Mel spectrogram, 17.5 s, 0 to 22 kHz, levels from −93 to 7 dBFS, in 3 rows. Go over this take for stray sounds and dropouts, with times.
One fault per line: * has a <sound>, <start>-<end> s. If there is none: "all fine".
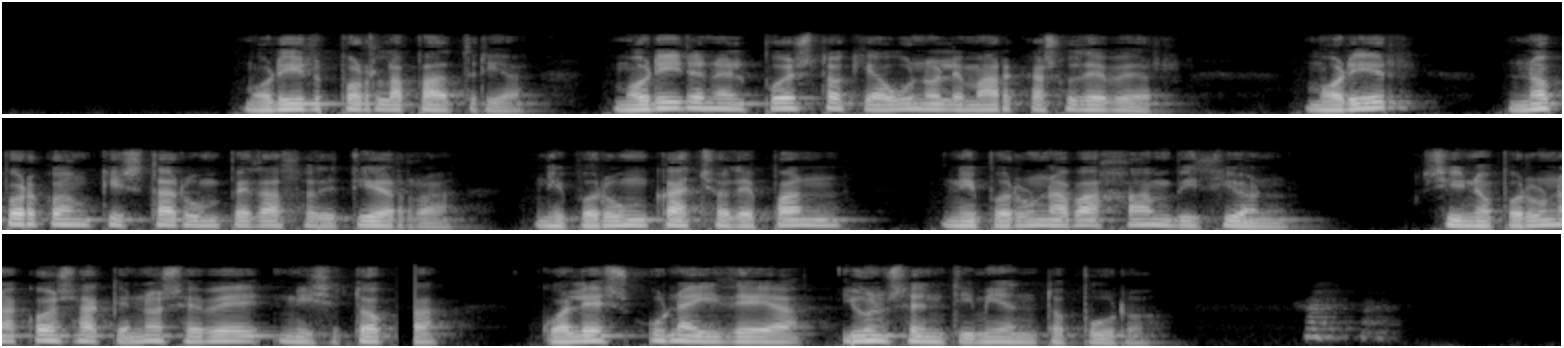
* has a dropout, 13.2-13.2 s
* has a laugh, 16.5-17.0 s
